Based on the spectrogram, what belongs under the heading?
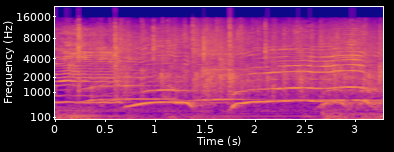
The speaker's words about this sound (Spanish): El público de Madrid tiene que votar si prefiere que gane el equipo de Dani Piqueras y Nacho García o el de Eva Soriano y Alba Cordero. ¡Aplauso para el equipo de los chicos!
